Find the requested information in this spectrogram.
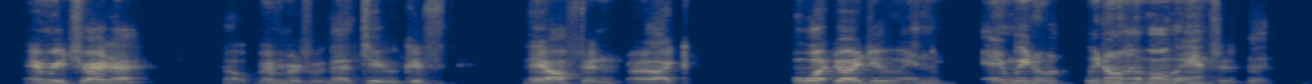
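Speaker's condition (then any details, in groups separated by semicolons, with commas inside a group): Cerebral palsy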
